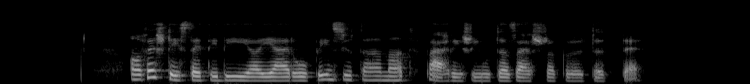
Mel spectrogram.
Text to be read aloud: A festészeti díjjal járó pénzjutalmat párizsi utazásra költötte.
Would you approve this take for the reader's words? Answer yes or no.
yes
